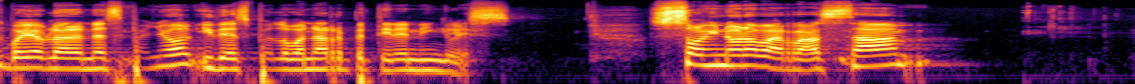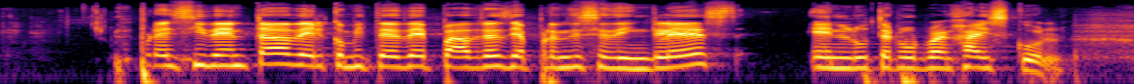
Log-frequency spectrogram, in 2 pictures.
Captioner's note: speaking in spanish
